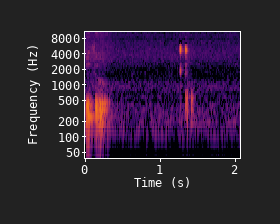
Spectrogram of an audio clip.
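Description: A man's voice speaks one short word at the start, then near quiet, broken by a brief faint double click about a second and a quarter in.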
